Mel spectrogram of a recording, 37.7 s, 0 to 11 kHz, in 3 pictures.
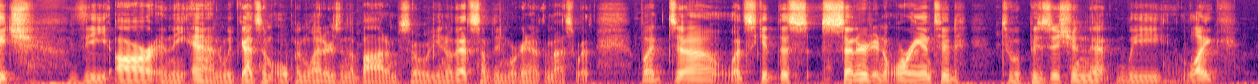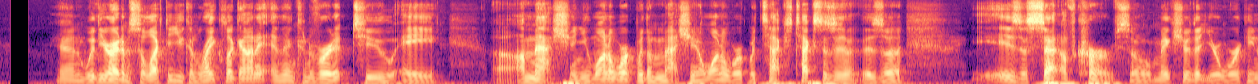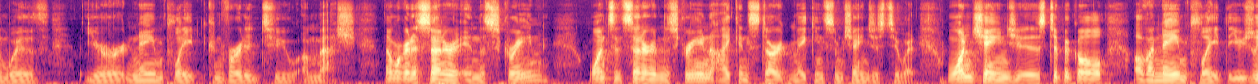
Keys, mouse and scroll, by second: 0.4 click, 0.9 click, 2.3 click, 2.9 click, 3.5 click, 3.7 click, 4.6 click, 5.5 click, 6.5 click, 7.9 Tab, 9.0 click, 9.8 Tab, 10.3 Tab, 11.1 Tab, 11.7 Tab, 13.4 right click, 16.3 Tab, 17.7 a, 18.3 a, 18.8 a, 19.5 Tab, 20.5 right click, 26.2 shift+s, 35.2 Tab.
